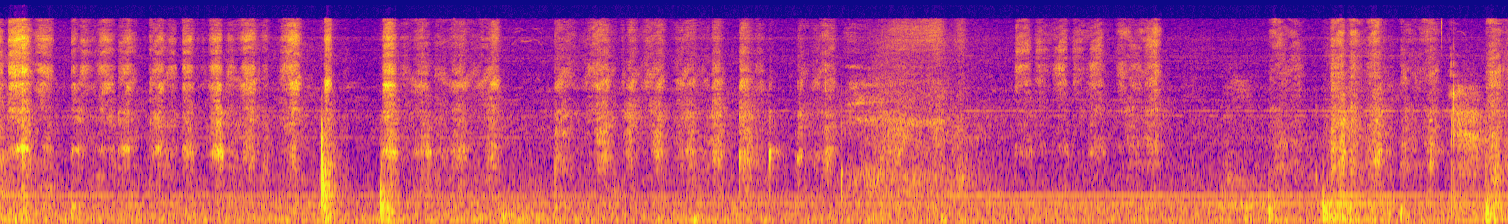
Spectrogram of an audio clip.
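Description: A pen scratches across paper while an application letter is written, close and soft, with short strokes and taps coming in an irregular rhythm over a quiet room hum.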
